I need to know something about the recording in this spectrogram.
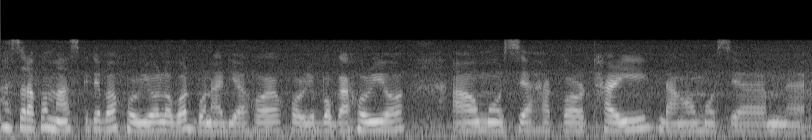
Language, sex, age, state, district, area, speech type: Assamese, female, 30-45, Assam, Nagaon, rural, spontaneous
